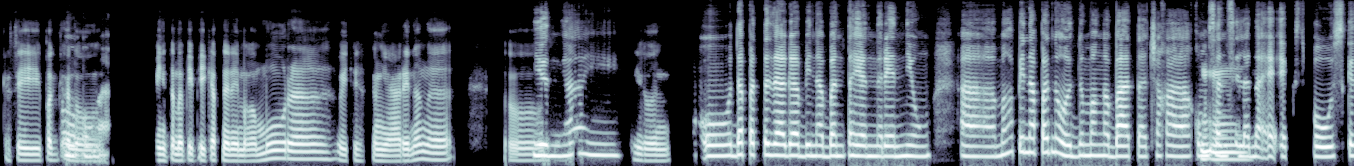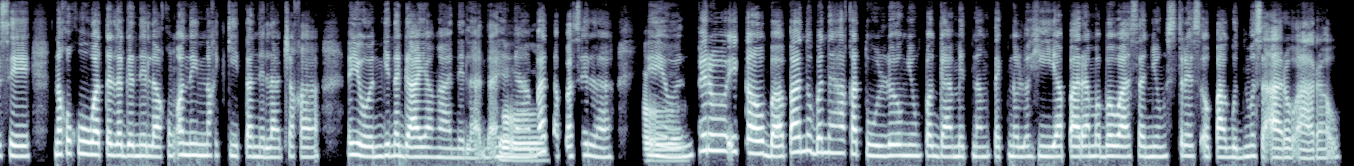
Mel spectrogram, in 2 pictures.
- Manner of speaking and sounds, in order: in English: "which is"
- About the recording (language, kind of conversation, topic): Filipino, unstructured, Ano ang paborito mong paraan ng pagpapahinga gamit ang teknolohiya?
